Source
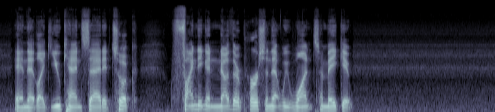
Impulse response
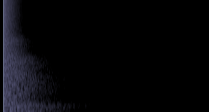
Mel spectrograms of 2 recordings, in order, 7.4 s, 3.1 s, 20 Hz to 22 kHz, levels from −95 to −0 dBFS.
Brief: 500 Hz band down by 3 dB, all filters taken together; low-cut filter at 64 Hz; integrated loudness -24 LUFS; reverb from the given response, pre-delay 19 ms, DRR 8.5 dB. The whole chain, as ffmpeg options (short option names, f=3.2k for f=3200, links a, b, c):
-filter_complex "[0:a]highpass=64,equalizer=f=500:t=o:g=-3.5,asplit=2[a][b];[1:a]atrim=start_sample=2205,adelay=19[c];[b][c]afir=irnorm=-1:irlink=0,volume=-7.5dB[d];[a][d]amix=inputs=2:normalize=0,volume=3.5dB"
